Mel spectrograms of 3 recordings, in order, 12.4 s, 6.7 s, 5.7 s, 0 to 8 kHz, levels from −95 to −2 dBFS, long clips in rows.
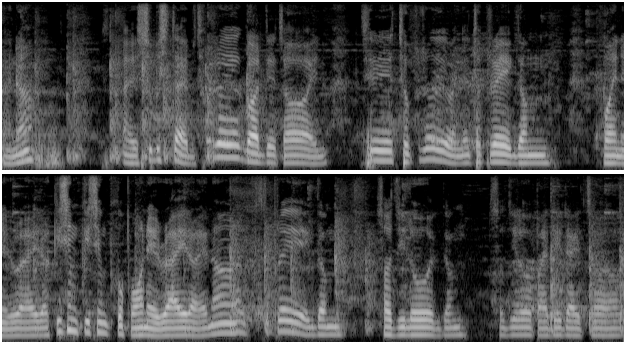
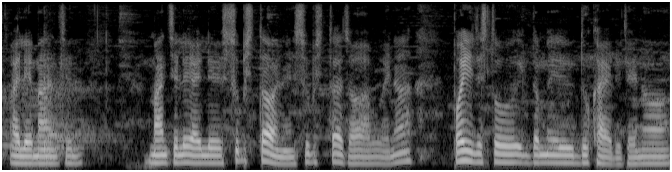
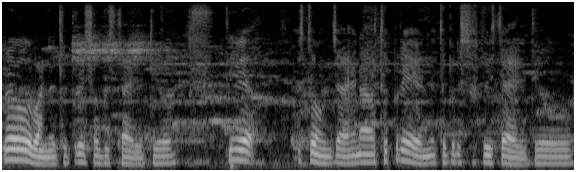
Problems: constant background noise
